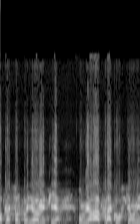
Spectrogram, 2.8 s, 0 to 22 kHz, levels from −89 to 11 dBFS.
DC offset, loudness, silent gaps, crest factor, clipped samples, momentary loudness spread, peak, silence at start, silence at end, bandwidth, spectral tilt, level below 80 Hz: under 0.1%; -17 LUFS; none; 18 dB; under 0.1%; 8 LU; 0 dBFS; 0 s; 0 s; 17 kHz; -0.5 dB/octave; -62 dBFS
